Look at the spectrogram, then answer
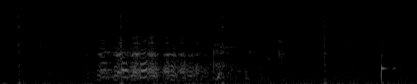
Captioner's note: laughing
